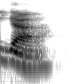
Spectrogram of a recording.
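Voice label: "iga", Malay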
